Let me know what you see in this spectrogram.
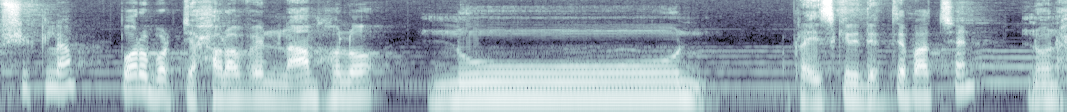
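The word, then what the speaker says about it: ن: আপনারা জিহ্বার আগাটা তার বরাবর উপরে তালুর সঙ্গে লাগিয়ে উচ্চারণ করুন এবং আমার সাথে বলুন নুন। আবার বলুন নুন।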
